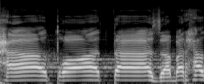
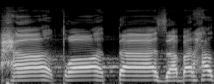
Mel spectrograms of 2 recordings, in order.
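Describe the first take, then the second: No difference in how they are said.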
